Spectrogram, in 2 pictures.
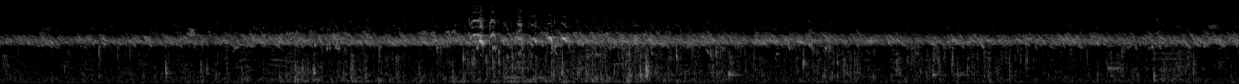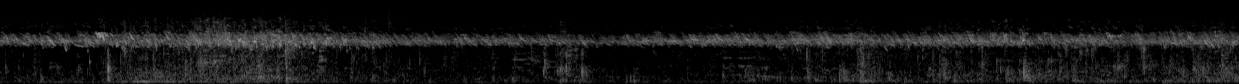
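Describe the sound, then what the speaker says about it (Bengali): Six-day-old colour-breed chicken chicks on a farm, a large flock peeping in a steady, dense high-pitched chorus that continues throughout, close and unbroken, with occasional louder chirps. "এই আমার কালারবাট মুরগির বাচ্চা, আজকে বয়স 6 দিন রানিং।"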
